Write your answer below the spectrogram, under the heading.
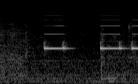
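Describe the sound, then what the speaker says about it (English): A microwave oven heating an omelet with cheese lets out a few short, clear electronic beeps over a faint hum, two quick tones followed by a little cluster of three. "stick it in the microwave for 1 minute"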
